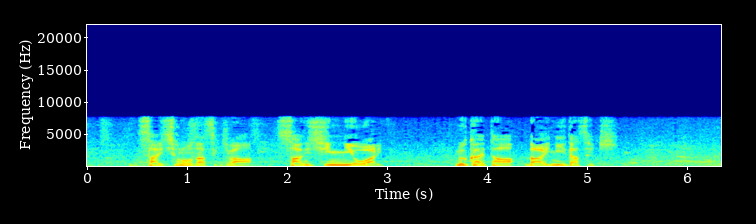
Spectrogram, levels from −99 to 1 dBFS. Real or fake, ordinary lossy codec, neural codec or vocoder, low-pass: real; none; none; none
